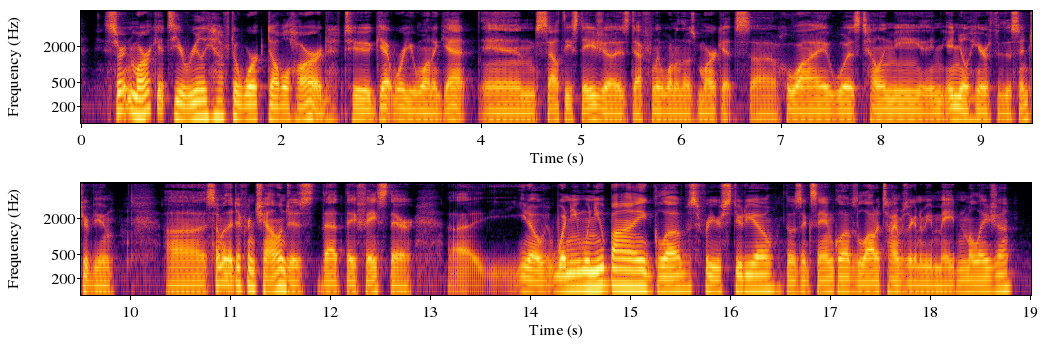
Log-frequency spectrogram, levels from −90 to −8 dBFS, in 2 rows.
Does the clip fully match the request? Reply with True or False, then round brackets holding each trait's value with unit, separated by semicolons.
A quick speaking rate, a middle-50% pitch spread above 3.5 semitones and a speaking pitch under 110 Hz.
True (225 wpm; 4.7 semitones; 90 Hz)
